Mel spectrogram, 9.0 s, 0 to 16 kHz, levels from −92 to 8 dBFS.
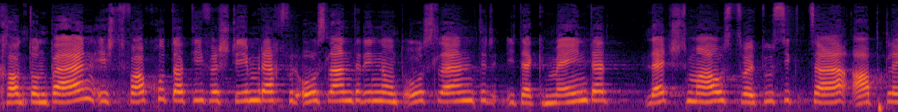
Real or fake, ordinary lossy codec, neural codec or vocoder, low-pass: real; none; none; 14.4 kHz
